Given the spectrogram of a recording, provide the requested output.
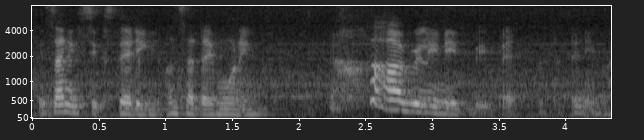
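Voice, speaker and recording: Middle-aged woman, low croaky morning voice, chatty crafting vlogger full of ums and little laughs, camera-mic sound with audible hiss. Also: very animated, fast, fairly bright tone. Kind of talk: casual chat while crafting. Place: home, early morning. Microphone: camera's built-in mic. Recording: noisy home camera recording.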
